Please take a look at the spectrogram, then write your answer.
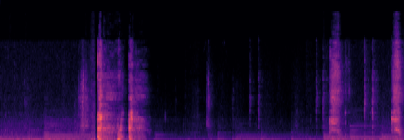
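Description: A girl coughs sharply twice in quick succession at close range, with quieter room noise and faint ticking between, then another cough burst near the end.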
